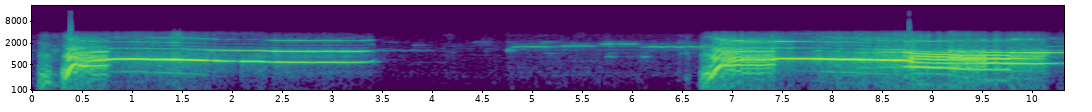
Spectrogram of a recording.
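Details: A cocker spaniel "singing" along to the TV gives two long, steady, mournful howls, each rising sharply then holding a wavering tone.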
